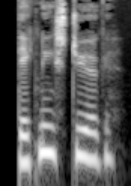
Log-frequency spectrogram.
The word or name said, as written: dækningsstyrke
